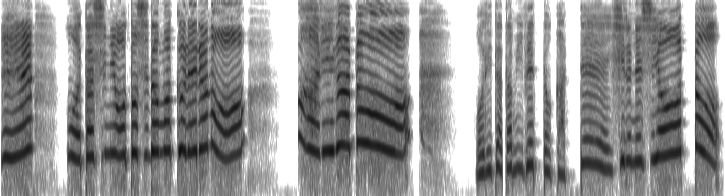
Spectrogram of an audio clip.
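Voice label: new year, Japanese; Jatimatic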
